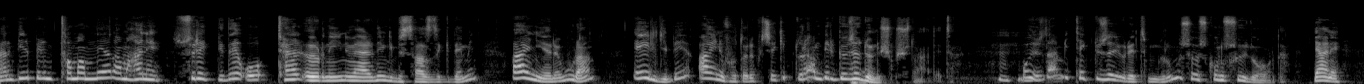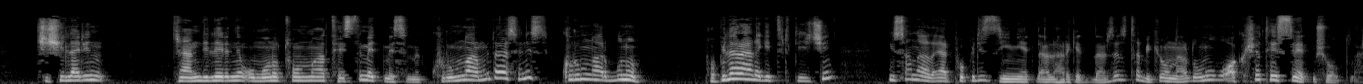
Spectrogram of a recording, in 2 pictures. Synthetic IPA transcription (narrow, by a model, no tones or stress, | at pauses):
jaːnibiɾbiɾinit̪ʰamamlˠajanamaɦanisyɾɛclʲid̪ɛʔot̪ʰælʲøɾne̞jinivæɾd̪iːmɟibisazlˠɯkd̪e̞min | ajnɯjeɾɛvuɾan | ɛlʲɟibiajnɯfo̞t̪ʰo̞ɾafɯ̥t͡ʃʰe̞cʰip̚d̪̥uɾanbiɾɟø̞zɛd̪ø̞̰ny̰ʃmy̥ʃna̰ːd̪ed̪ɛ̥ | o̞jyzd̪ænbit̪ʰɛc̚d̪yzɛjʲyɾet̪ʰimd̪uɾumusø̞skʰo̞nusujd̪uo̞̰ɾd̪a | jaːni | cʰiʃilʲeɾin | cʰɛnd̪ilʲe̞ɾiniʔomo̞no̞t̪ʰo̞nlˠaːt̪ʰɛslʲimɛt̪mesimikʰuɾumlˠaɾmɯd̪æɾse̞niz̥kʰuɾumlˠaɾbunu | pʰo̞pylʲæɾalʲɛɟe̞t̪ʰiɾd̪iːt͡ʃʰin | insanlˠaɾd̪aejæɾpʰo̞pʰylʲist̪z̥ijnijɛt̪lʲæɾlʲɛɦaɾecʰɛt̪ed̪lʲæɾs̬eiz̥t̪ʰabiːcʰio̞nlˠaɾd̪ao̞nuoakʰɯ̥ʃat̪ʰɛslʲimɛt̪miʃo̞̰lˠd̪ulˠaɾ̥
